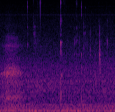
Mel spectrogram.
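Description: Near silence: faint room tone with a few soft, light clicks.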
